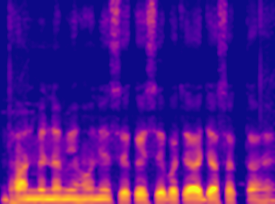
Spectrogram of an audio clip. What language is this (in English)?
Magahi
